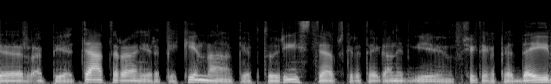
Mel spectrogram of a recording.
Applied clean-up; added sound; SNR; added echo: neural diffusion model UNIVERSE++.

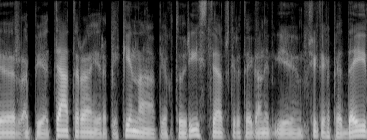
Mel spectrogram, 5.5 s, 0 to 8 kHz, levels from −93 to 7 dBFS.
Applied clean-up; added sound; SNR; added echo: neural mask model Resemble Enhance denoiser.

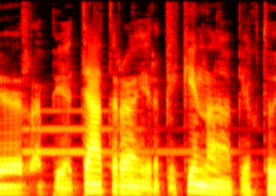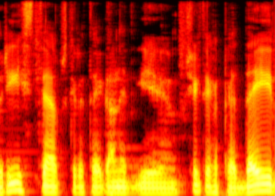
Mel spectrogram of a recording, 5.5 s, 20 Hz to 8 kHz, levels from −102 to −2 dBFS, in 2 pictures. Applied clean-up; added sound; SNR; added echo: classical method log-MMSE.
